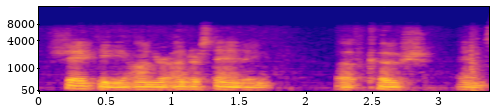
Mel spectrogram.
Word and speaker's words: cosh: On problem 4, I ask you to calculate the Wronskian of y1 equals, how do you pronounce that? That's called cosh.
